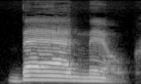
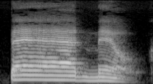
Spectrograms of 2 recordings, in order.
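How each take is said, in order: No difference in how they are said.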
